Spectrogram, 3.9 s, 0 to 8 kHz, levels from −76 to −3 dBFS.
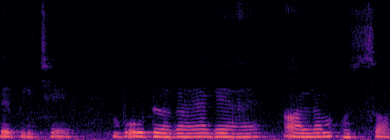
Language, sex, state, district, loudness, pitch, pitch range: Hindi, female, Uttar Pradesh, Varanasi, -32 LUFS, 210 Hz, 205-220 Hz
